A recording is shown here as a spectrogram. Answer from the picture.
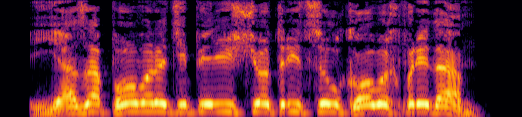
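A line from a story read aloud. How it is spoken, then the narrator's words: Overly loud insistent voice. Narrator (Russian): громко подхватил другой голос, слишком даже громко, громко с настойчивостью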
